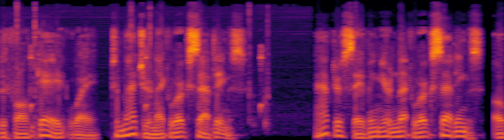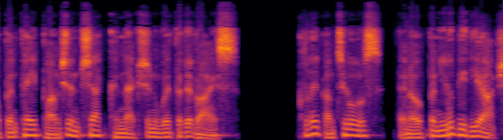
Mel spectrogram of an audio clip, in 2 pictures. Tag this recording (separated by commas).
Speech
